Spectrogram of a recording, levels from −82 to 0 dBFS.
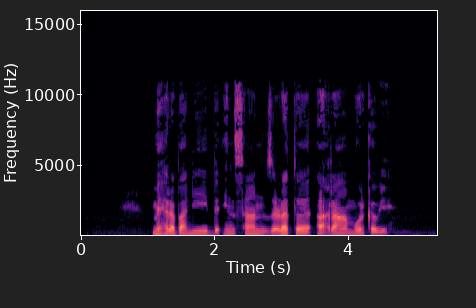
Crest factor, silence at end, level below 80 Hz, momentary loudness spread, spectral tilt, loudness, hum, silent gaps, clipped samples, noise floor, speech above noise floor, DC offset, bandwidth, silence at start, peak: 20 dB; 0.7 s; -80 dBFS; 9 LU; -5.5 dB/octave; -28 LUFS; none; none; under 0.1%; -71 dBFS; 44 dB; under 0.1%; 11.5 kHz; 1.1 s; -8 dBFS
